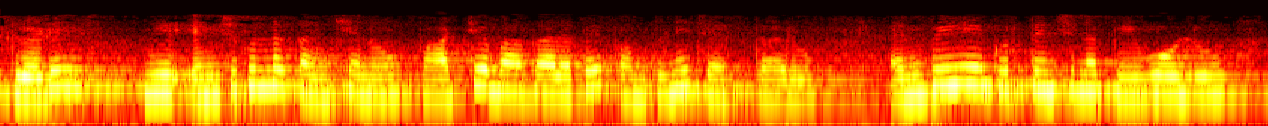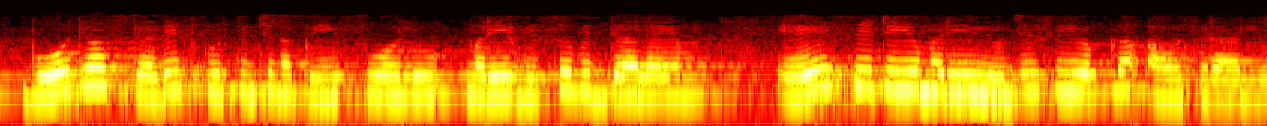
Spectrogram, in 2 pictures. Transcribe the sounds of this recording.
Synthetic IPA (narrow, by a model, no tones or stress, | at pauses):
kɾeɖiʈmiːɾuʔe̞ɲt͡ʃukunːɐsɐŋkʰjɐnupaːt̪jɐbʱaːɡaːlɐpɐjpɐmpinit͡ʃeːst̪aːɾu | e̞nbiːeːɡuɾt̪iɲt͡ʃinɐpiːʋoːlu | boːʈaːfsʈɐɽiːsɡuɾt̪iɲt͡ʃinɐpiːsʋoːlumɐɾijuʋiswɐʋid̪jaːlɐjɐm | eːesiːʈiːjumɐɾijujud͡ʒisijɔkːɐʔɐʋɐsɐɾaːlu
